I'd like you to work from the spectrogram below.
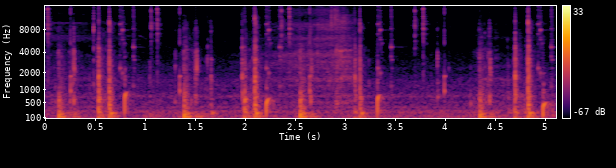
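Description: Someone types quickly on a computer keyboard during a game, producing close, crisp clattering keystrokes in short irregular bursts with brief pauses and no voices.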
